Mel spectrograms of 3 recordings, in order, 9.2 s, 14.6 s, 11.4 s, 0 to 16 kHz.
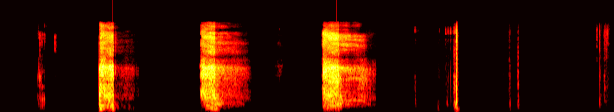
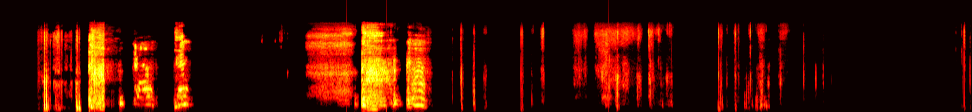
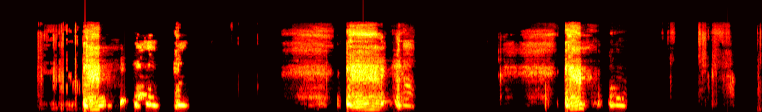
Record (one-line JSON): {"exhalation_length": "9.2 s", "exhalation_amplitude": 32768, "exhalation_signal_mean_std_ratio": 0.26, "cough_length": "14.6 s", "cough_amplitude": 32521, "cough_signal_mean_std_ratio": 0.29, "three_cough_length": "11.4 s", "three_cough_amplitude": 32767, "three_cough_signal_mean_std_ratio": 0.38, "survey_phase": "alpha (2021-03-01 to 2021-08-12)", "age": "18-44", "gender": "Female", "wearing_mask": "No", "symptom_cough_any": true, "symptom_diarrhoea": true, "symptom_fatigue": true, "symptom_fever_high_temperature": true, "symptom_headache": true, "symptom_change_to_sense_of_smell_or_taste": true, "symptom_onset": "2 days", "smoker_status": "Ex-smoker", "respiratory_condition_asthma": true, "respiratory_condition_other": false, "recruitment_source": "Test and Trace", "submission_delay": "1 day", "covid_test_result": "Positive", "covid_test_method": "RT-qPCR"}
